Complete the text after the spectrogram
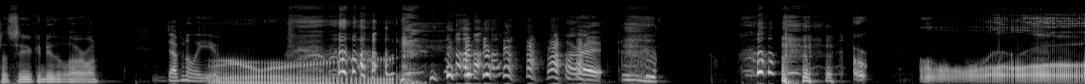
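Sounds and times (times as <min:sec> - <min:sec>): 
speech: 0:00.0 - 0:01.1, 0:01.7 - 0:06.7, 0:07.4 - 0:10.0
person grunting: 0:02.1 - 0:04.2, 0:08.6 - 0:10.8
low guttural vocal croak: 0:02.1 - 0:04.3, 0:08.6 - 0:10.8.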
